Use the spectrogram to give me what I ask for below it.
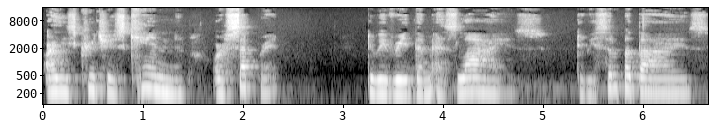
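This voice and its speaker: A woman speaks at a fairly slow pace in a fairly high, somewhat breathy voice with a dark, mellow tone and flat, monotone intonation. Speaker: poetry reader. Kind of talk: reading aloud.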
